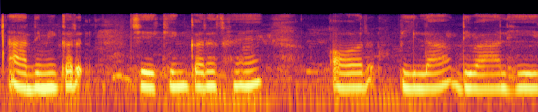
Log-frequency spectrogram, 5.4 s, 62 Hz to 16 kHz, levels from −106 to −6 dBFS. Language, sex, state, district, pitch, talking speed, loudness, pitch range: Sadri, female, Chhattisgarh, Jashpur, 215 Hz, 110 wpm, -15 LUFS, 205-230 Hz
